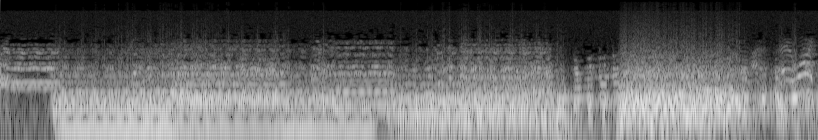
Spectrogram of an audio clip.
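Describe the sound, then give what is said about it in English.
Dynamite blast set off at a construction site in a radio drama: a loud, sustained rumbling roar with a steady droning hum underneath, breaking into a harsher, brighter burst near the end. “Put too much of a charge in that one.”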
